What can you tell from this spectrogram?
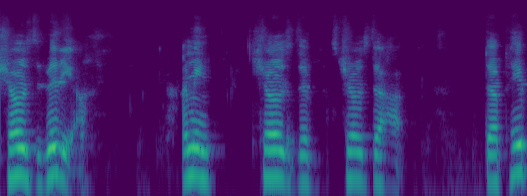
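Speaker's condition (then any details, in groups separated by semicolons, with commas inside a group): Cerebral palsy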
